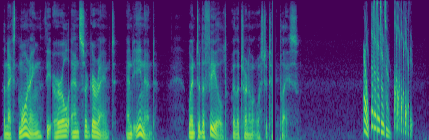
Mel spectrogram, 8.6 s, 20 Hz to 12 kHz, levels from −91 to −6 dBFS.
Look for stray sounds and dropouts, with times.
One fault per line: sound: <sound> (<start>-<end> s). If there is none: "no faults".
sound: dropout (5.4-5.5 s)
sound: chirp (7.3-8.3 s)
